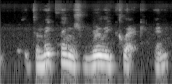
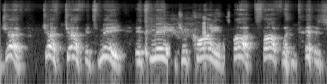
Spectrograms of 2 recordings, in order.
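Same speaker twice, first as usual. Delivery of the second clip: laughing client protest; 9 semitones higher, 4 dB louder, slower than usual. Retold or imitated. Client interrupting mistaken call.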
